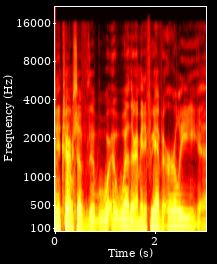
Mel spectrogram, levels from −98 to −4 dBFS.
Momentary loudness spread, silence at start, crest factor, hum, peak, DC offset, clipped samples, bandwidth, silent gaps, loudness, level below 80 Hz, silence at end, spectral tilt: 4 LU; 0 s; 16 dB; none; 0 dBFS; under 0.1%; under 0.1%; 15 kHz; none; -17 LUFS; -56 dBFS; 0 s; -7.5 dB/octave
